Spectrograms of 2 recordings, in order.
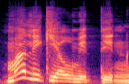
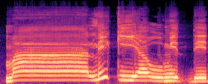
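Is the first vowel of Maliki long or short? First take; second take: short; long. First: The first vowel of Maliki is short. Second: The first vowel of Maliki is long. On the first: "nggak ada alifnya" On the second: "ada alifnya"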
